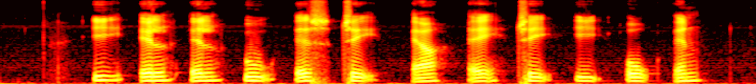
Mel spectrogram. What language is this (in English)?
Danish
